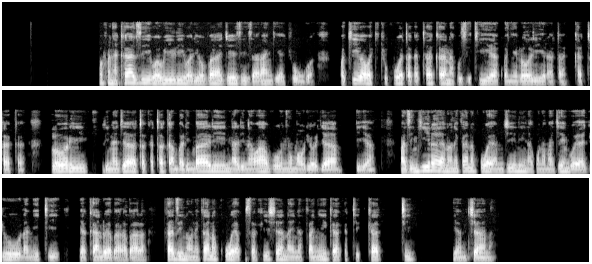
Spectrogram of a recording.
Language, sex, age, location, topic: Swahili, male, 18-24, Dar es Salaam, government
